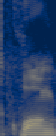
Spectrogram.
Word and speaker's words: Quang: um my name is Quang I'm the CEO and co-founder of urban form I sometimes say that my name rhymes with King Kong so that's easy to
